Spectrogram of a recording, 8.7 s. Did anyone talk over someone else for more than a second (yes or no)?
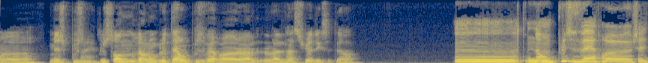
no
